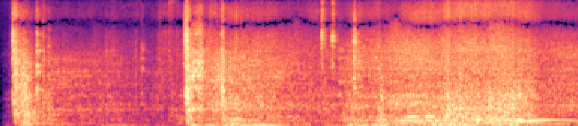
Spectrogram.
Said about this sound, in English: The machine is on as a bagger, which cuts the turf and spreads it. The buckets there are cutting into the bank, putting it into a conveyor, passes through a macerator which pulverizes it and mixes it up and forces it out along a plate chain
